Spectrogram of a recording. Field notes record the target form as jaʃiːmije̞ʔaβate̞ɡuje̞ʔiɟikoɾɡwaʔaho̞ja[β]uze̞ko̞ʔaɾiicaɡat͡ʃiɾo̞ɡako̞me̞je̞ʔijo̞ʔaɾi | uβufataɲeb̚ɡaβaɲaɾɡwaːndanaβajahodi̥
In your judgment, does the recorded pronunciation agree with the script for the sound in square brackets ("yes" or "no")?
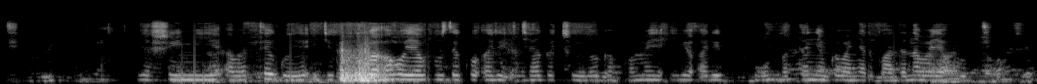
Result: no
